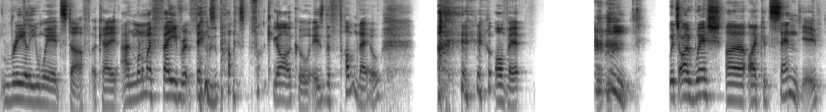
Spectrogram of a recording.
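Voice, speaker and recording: A man's voice: fairly high pitch, fairly bright tone. A young man co-hosting a casual podcast, laughing often and swearing as he reads out odd news stories. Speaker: podcast co-host.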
